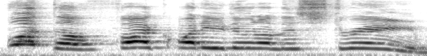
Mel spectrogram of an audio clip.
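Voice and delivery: loud, high disbelief; astonished shout. Real, not acted. Astonished at alien guest.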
